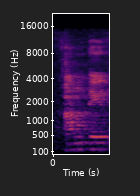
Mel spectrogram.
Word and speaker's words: Kandy: Not C-A-N-D-Y, Kandi, but K-A-N-D-Y, Kandi.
